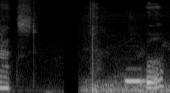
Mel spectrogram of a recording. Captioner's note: heart monitor beeping in background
